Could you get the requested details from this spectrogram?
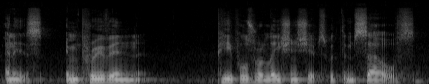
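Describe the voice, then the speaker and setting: A man's voice: medium pitch, little pitch movement, a little slow, vocal fry, dark tone. A man coaching and hosting a casual interview, rambling along with lots of "like" and "mate". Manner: chatty, rambling, peppered with "like" and "mate".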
